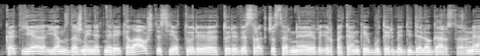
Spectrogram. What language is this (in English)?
Lithuanian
